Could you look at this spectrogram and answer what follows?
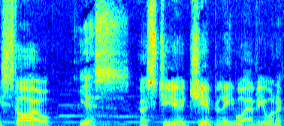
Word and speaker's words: Ghibli: style yes a studio ghibli whatever you want to call it i think it's kind of somewhere in between it's a bit like jubilee if you're going for the the japanese pronunciation knowledge subtle to do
